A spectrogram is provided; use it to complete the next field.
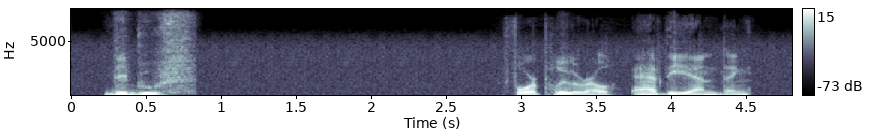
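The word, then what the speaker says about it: bœufs: Des bouffes. Des bouffes. For plural, add the ending. S. Final S is not pronounced. Des bouffes.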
